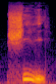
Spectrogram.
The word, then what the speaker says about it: Chili: Le Chili. Le Chili. Okay, remember, CH, sh.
